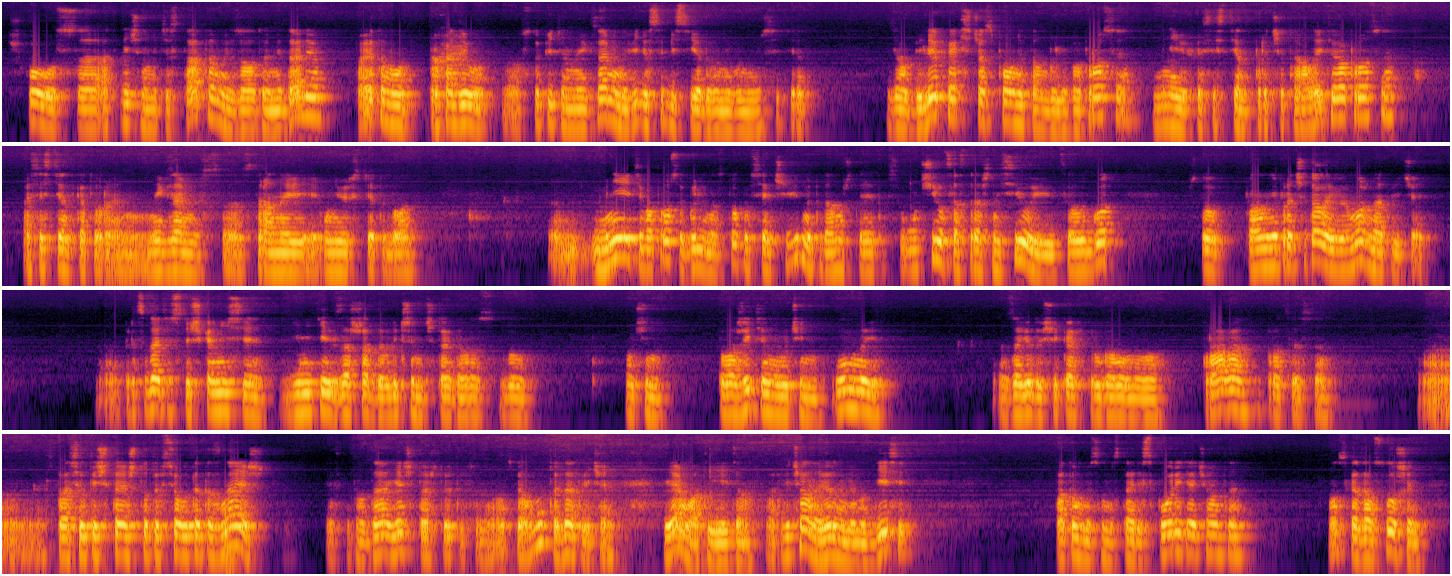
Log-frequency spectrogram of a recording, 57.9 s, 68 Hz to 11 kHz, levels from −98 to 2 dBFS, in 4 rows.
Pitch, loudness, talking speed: 135 Hz, -15 LUFS, 130 wpm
